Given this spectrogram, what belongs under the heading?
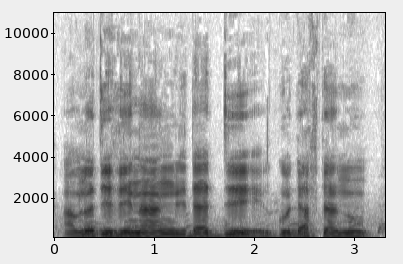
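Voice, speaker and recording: An actor with a Zambian accent playing a friendly, concerned city relative in an audio drama. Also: male voice, fairly low pitch, takes it slowly.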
